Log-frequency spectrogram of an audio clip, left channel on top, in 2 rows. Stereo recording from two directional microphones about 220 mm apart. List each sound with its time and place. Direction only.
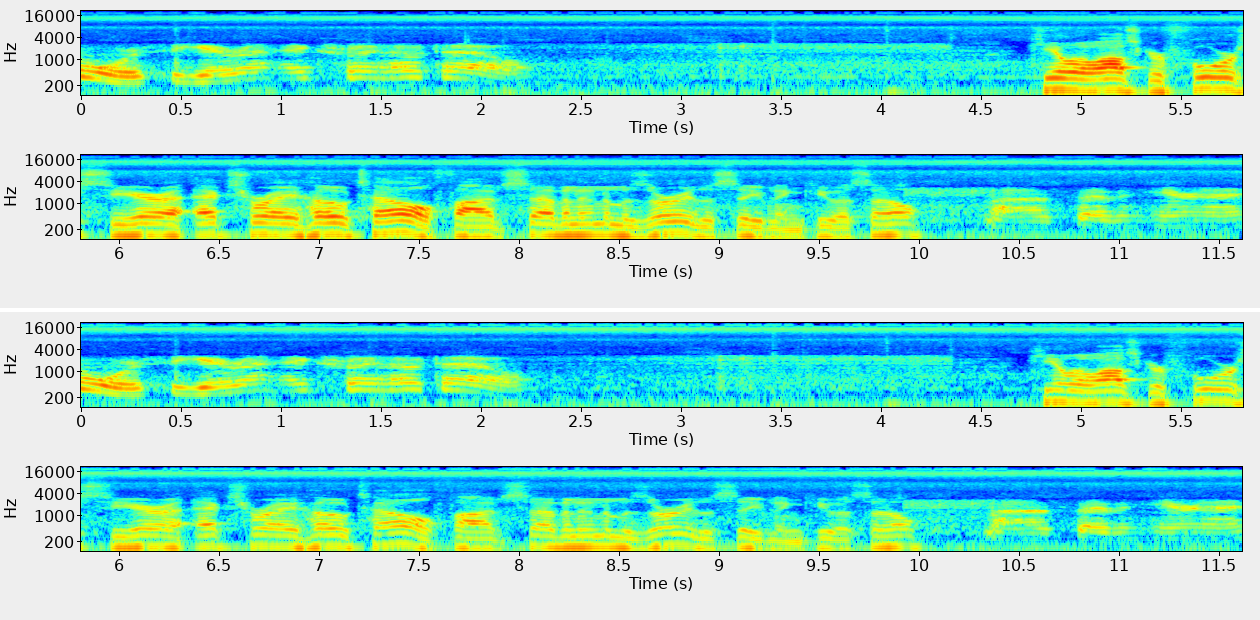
0.2 s speech: 15° right (ahead or behind)
4.8 s speech: 30° left (ahead or behind)
10.3 s speech: 15° right (ahead or behind)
